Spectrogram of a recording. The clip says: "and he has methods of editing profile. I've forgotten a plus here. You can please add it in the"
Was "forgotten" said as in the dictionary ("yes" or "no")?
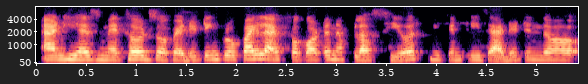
yes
